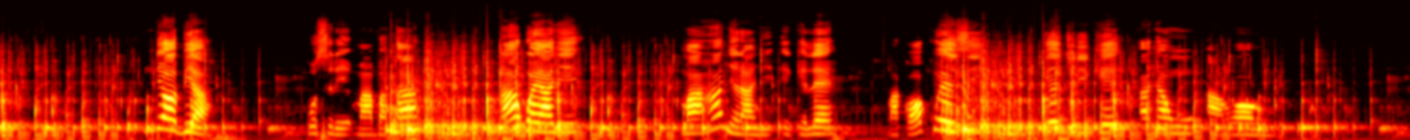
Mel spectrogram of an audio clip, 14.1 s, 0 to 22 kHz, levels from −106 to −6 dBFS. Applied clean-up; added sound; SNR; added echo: none; Sink (filling or washing) / Gurgling; 4 dB; none.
